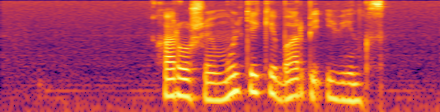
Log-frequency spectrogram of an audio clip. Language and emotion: Russian, neutral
